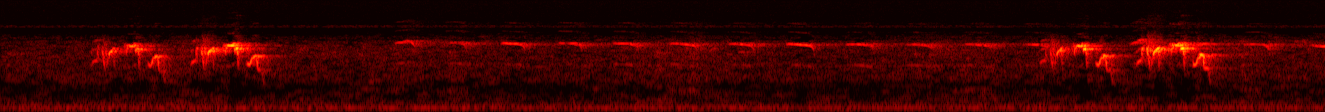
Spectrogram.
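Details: Wild sooty-headed bulbul giving what is described as a strange sound: two quick bursts of bubbly, chirping notes near the start and another pair near the end, with a faint run of thin high notes between them and a low steady hum beneath.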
